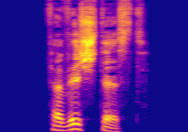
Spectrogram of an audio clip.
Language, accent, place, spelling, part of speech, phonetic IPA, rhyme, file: German, Germany, Berlin, verwischtest, verb, [fɛɐ̯ˈvɪʃtəst], -ɪʃtəst, De-verwischtest.ogg
- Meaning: inflection of verwischen: 1. second-person singular preterite 2. second-person singular subjunctive II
